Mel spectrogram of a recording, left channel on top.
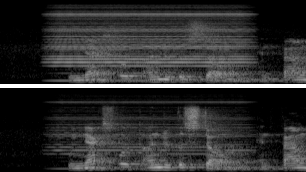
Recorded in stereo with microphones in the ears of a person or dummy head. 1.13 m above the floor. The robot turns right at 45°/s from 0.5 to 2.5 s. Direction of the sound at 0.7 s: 125° right.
